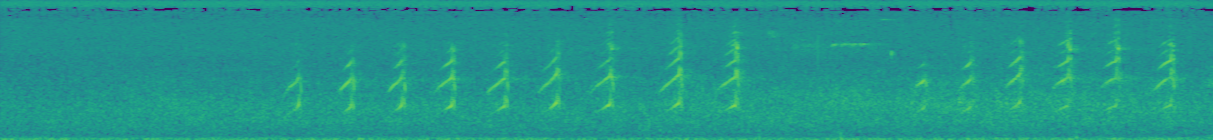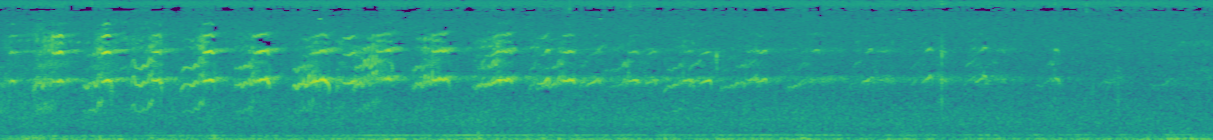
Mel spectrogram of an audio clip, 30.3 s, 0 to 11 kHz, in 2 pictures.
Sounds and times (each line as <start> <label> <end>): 0.0 Wind in the trees 30.3
10.4 flying off with alarm calls 30.2
11.4 Wood ducks murmuring among themselves 29.2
